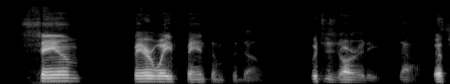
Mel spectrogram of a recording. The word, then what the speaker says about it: Fidone: Yeah, Sam Fidone pronounced Fidone like the sound your driver makes when you top it.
